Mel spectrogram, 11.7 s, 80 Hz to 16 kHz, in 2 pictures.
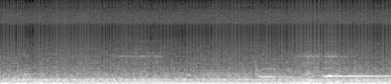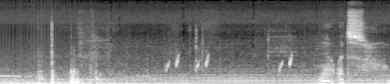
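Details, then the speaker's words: Suzuki SX4 that had misfire codes (P0300–P0304), heard after ignition coil replacement: a low, steady idle rumble with no stumbles or skipped beats, then handling noise; normal idle, though the scanner still showed misfire detected afterward. "I don't know if you can hear that difference but it is running really good so far"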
